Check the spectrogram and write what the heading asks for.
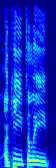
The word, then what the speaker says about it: Aqib Talib: chain snatcher ABI talib Aqib Talib you akita leave that's how you say it yeah you leave quali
